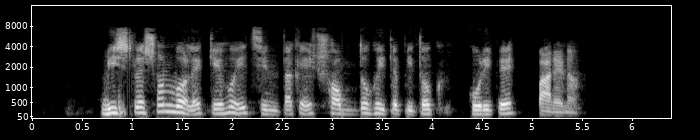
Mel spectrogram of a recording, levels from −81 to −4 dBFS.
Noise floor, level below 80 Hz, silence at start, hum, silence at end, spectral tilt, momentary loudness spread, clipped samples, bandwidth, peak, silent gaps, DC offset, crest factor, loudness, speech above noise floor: -87 dBFS; -60 dBFS; 0.7 s; none; 0.95 s; -5.5 dB/octave; 8 LU; under 0.1%; 8 kHz; 0 dBFS; none; under 0.1%; 18 dB; -18 LUFS; 69 dB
